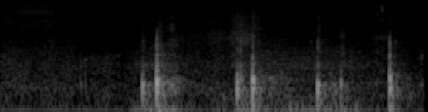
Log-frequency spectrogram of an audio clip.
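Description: Hard-soled shoes step steadily across a hard floor.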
